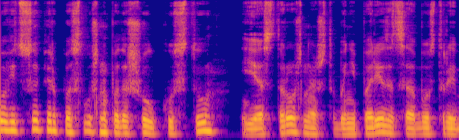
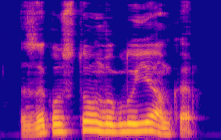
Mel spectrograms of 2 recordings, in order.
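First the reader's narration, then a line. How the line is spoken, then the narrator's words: Sepulchral voice. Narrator (Russian): за могильным голосом продолжил майор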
